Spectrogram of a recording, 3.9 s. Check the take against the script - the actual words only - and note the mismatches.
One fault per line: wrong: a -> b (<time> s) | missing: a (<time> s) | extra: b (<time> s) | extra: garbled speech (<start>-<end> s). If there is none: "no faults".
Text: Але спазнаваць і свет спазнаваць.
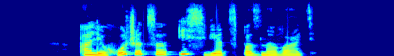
wrong: спазнаваць -> хочацца (1.2 s)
